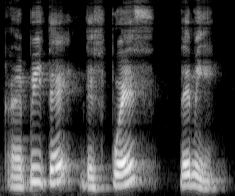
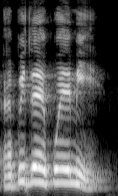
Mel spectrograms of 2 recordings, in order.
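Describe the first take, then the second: First: Word by word, with clear gaps; slow it right down for a learner; slow and measured. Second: Said in the usual way. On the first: Shown as a demonstration. Teacher telling student to repeat after them, slow and measured.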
